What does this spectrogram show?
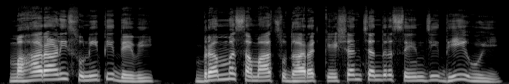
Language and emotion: Sindhi, neutral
